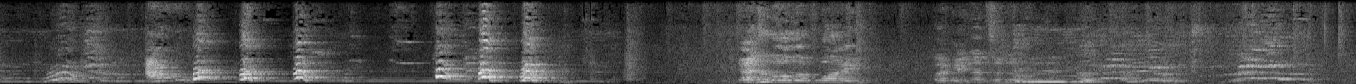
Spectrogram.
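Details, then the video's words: A dog reacts from her kennel to howling test sounds, first with a rapid series of short barks about every half second, then breaking into longer wavering howl-like cries. "Sounds to make your dog howl"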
